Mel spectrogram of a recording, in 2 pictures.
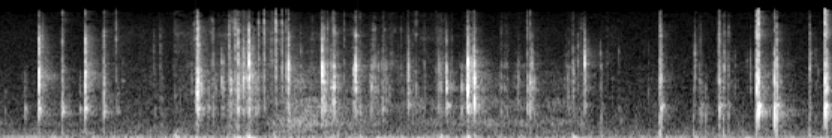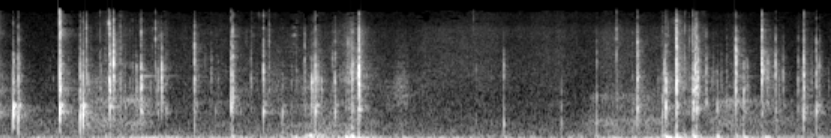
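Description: A white hollow plastic game controller is held close to the mic while fingertips tap its shell and click its buttons and thumbsticks. The result is a quick, irregular run of dry, bright clicks and taps with very short decay and little low end. The sounds briefly thin out near the end before a final flurry.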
